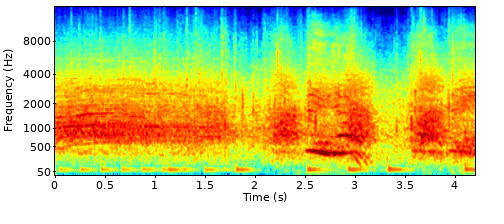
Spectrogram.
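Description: A large crowd of about 10,000 people cheers loudly and continuously at the Freedom Monument in Riga. They are welcoming the Latvian hockey team, which won bronze at the world championship, wearing team shirts and holding flags and flowers. A dense roar of voices with swelling shouts and whoops; a low rhythmic thumping pulses underneath.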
